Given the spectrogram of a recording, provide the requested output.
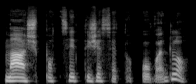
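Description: A woman's voice: low-pitched, bright, forceful tone, dry recording, studio quality. A woman voicing a tired, reproachful family man who insists on his point, in an audiobook reading.

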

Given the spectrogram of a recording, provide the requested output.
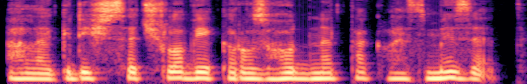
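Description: A stubborn young woman on the defensive, short and quietly defiant, as a female narrator reads her. Her voice sits low and sounds dry and close. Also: little pitch movement, husky, dry recording. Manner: terse, subdued, defiant.

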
